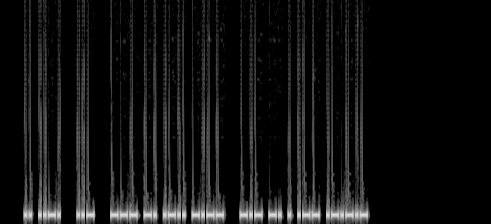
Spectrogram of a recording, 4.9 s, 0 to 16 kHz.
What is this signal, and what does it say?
Morse code, heard as a keyed tone, about 50 wpm, 700 Hz. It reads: IF U ONLY KNEW.
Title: Sentences from Top 400 Words and Abbreviations 50wpm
